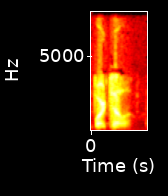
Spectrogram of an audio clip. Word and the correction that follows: Barletta: or if I pronounce Lou Barletta. – Barletta. Barletta, correct. Yeah.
